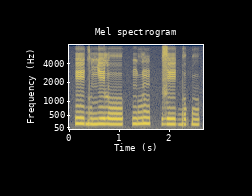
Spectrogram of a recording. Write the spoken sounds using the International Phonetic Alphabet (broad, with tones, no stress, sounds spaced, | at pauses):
eː˧ ɡ u˨ ɲ eː˧ l oː˧ | ŋ u˨˦ ɾ ũ˧ | z eː˨ ɡ͡b o˨ k͡p u˨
